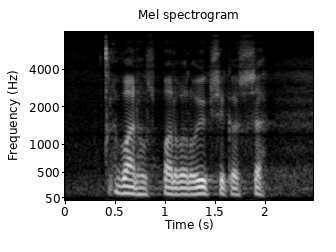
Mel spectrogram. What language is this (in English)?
Finnish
